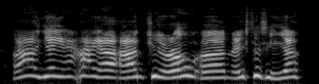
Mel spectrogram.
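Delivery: very high-pitched kobold character voice. Voicing a kobold introducing himself to the party: Jiro the kobold voice. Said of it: "this kobold face emerges".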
